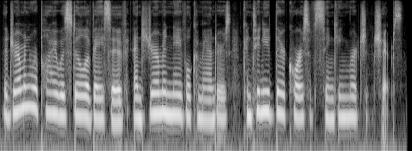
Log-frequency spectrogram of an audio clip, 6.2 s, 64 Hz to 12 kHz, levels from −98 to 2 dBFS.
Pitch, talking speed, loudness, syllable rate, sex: 220 Hz, 165 wpm, -16 LUFS, 5.4 syllables/s, female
